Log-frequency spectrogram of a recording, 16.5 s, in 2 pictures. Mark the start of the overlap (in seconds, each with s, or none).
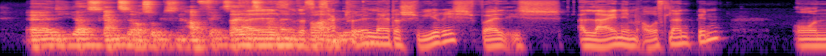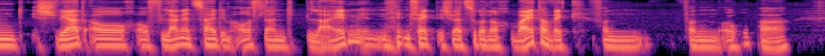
2.4 s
